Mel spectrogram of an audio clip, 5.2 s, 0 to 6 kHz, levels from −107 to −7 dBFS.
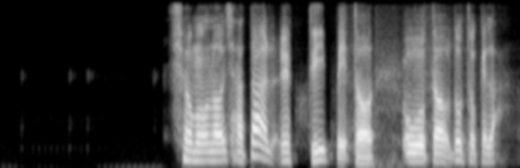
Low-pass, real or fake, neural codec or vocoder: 5.4 kHz; fake; codec, 16 kHz in and 24 kHz out, 0.4 kbps, LongCat-Audio-Codec, four codebook decoder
